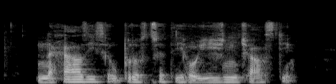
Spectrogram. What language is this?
Czech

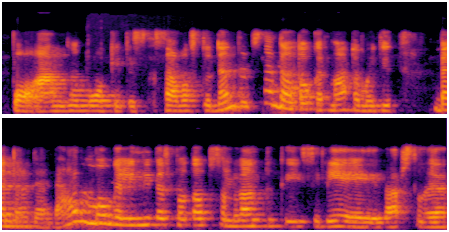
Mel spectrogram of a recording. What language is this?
Lithuanian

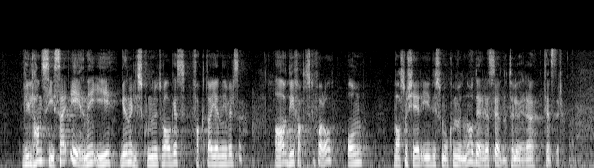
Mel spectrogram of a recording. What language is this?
Norwegian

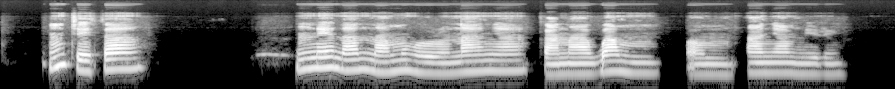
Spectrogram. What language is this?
Igbo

